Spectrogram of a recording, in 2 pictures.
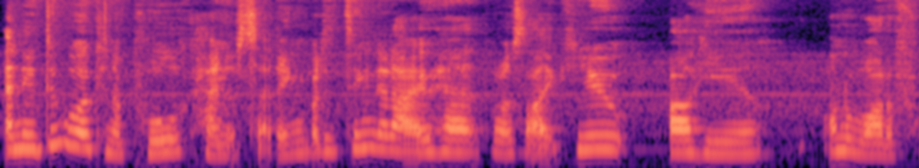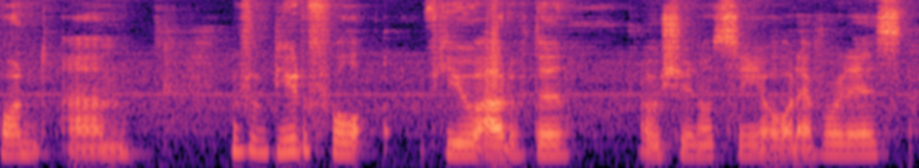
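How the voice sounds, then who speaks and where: A woman's voice: mid-range voice, steady tone, normal speed, vocal fry, mellow. A woman with a bad cold, her voice straining, giving casual rambling commentary over a building game with lots of "I don't know" asides. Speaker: game builder narrating a renovation.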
